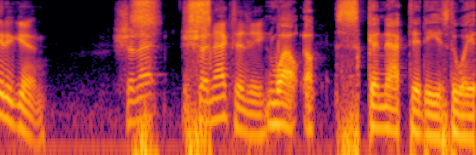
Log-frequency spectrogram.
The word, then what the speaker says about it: Schenectady: listens to this say it again Schenectady well Schenectady is the way it's pronounced okay so let's take a vote of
